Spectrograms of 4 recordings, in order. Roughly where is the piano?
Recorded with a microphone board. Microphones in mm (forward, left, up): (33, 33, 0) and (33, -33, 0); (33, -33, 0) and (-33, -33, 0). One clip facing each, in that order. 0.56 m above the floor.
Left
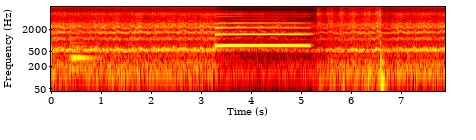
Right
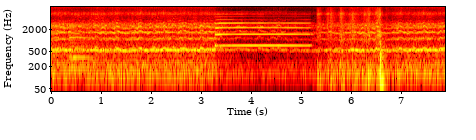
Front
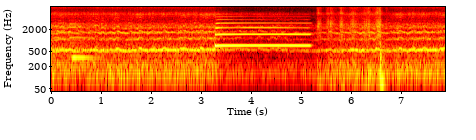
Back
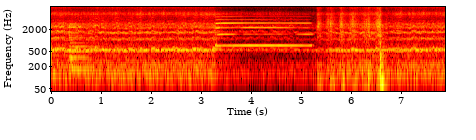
Behind right.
